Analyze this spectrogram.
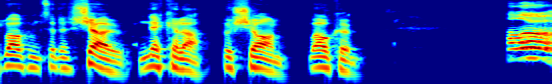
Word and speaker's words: Buchan: is so that's right it's actually pronounced ban okay but when I am competing everyone calls me bushan go so I could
